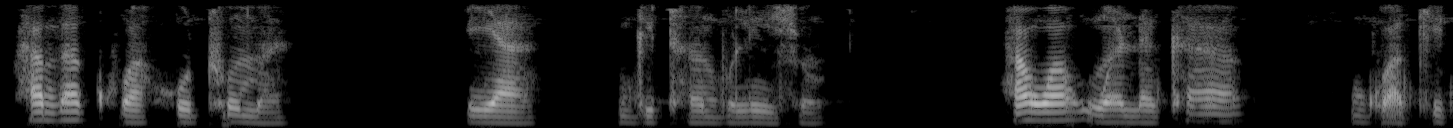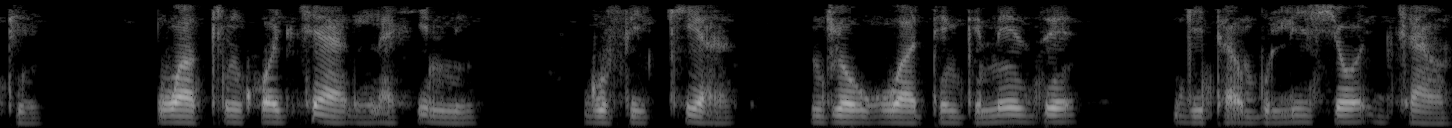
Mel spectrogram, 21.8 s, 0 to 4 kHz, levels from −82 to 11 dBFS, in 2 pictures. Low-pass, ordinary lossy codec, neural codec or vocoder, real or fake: 3.6 kHz; MP3, 32 kbps; none; real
